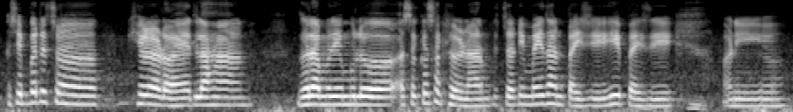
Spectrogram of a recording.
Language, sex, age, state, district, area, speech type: Marathi, female, 60+, Maharashtra, Nanded, urban, spontaneous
